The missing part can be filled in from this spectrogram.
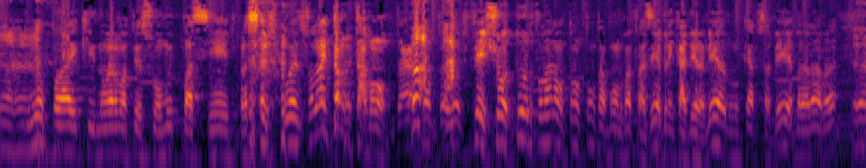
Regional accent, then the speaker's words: São Paulo, Brazil; now in Rio de Janeiro, Brazil; eu sou paulistano, mas assim, eu estava... Não, eu era engraçado, né? Porque eu tô há tanto tempo no Rio de Janeiro que a gente até esquece.

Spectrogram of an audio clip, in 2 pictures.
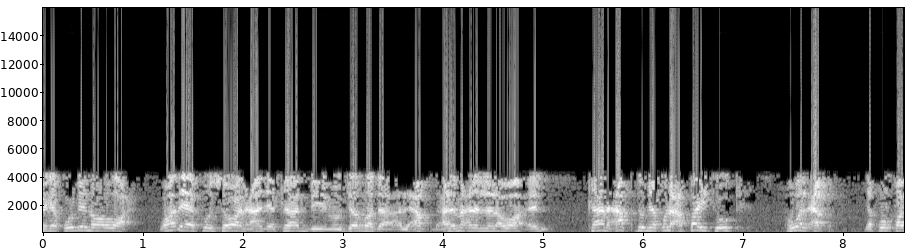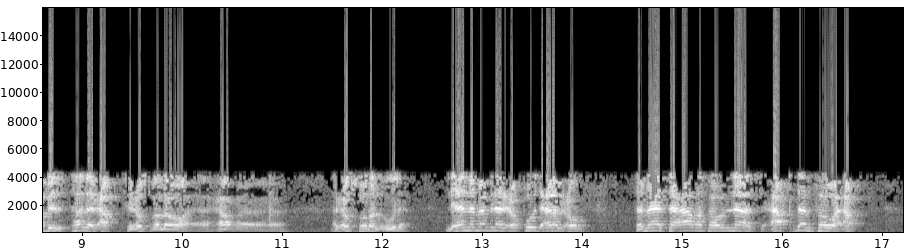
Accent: Najd, Saudi Arabia; كما يفعل الآن بعض الناس في عادة عندنا في نجد

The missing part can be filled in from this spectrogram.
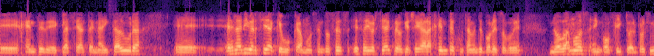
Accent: France; Spanish is a second language; now in Argentina; yo vengo de Francia, hace 10 años que vivo acá, sinceramente es un paso histórico, porque yo nunca te hubiera dicho hace 10 años que pasaría esto y en este país, y yo llegué en el 2001

